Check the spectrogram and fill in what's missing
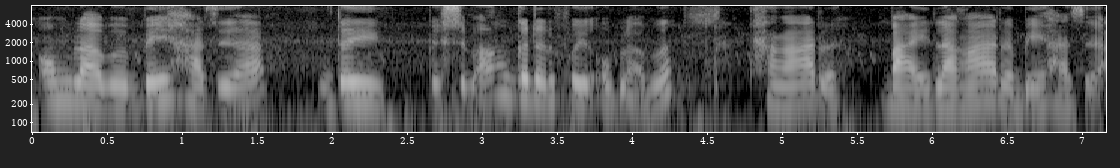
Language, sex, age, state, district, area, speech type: Bodo, female, 18-30, Assam, Udalguri, urban, spontaneous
